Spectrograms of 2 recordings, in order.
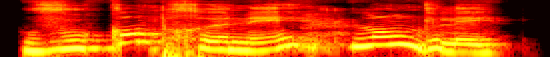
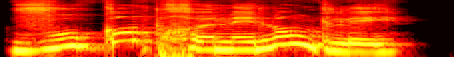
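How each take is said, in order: First: "Vous comprenez l'anglais" again, very slow; slow repeat. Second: "Vous comprenez l'anglais" very slow and clear; slow answer. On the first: Teacher repeats the answer for learners, very slowly. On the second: Teacher reveals the answer to the learners, slowly. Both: Shown as a demonstration. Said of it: "حاول أن تركب هذه الجملة".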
